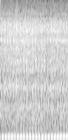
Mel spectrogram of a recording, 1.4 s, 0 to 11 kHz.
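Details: Yamaha R15 version 4 that cranked but would not start, after fault-finding without a scanner: the single starts and settles into a steady, even low thump at a quick regular pace with no misses; clean, healthy idle.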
